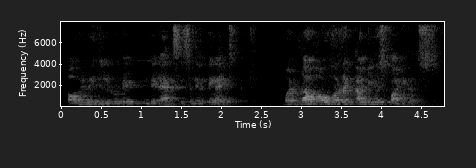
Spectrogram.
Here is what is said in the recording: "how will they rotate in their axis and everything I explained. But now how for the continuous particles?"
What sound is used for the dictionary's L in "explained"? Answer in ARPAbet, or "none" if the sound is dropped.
none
